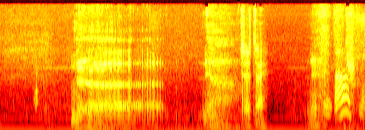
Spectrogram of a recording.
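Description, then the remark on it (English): A long, loud belch from someone full of garlic rumbles for over a second, followed by a few shorter guttural vocal sounds and murmurs. “Once in a while, I have to belch or something.”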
